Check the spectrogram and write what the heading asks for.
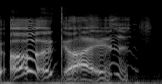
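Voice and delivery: a bird of death croak; sick voice demo. Retold or imitated. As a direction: squeeze it out like a sick, broken voice. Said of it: "that's how my voice was".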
